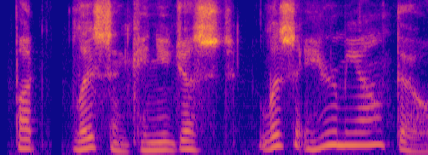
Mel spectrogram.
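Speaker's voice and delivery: very quiet, soft, coaxing, manipulative tone. Retelling how a friend talked to manipulate: imitating someone talking very quietly. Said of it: "He would talk very quiet".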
